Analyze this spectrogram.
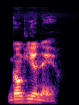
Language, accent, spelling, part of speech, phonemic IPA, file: French, France, ganglionnaire, adjective, /ɡɑ̃.ɡli.jɔ.nɛʁ/, LL-Q150 (fra)-ganglionnaire.wav
- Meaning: ganglial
